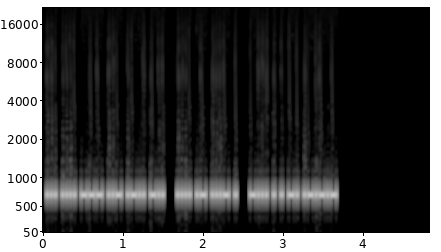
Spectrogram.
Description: Morse code, heard as a keyed tone, about 51 wpm, 700 Hz. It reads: SHOULD HAVE BEEN.
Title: Sentences from Top 1000 Words - Review Part 4 - 50wpm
